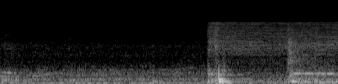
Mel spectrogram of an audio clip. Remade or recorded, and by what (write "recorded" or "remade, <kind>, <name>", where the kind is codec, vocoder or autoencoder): recorded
